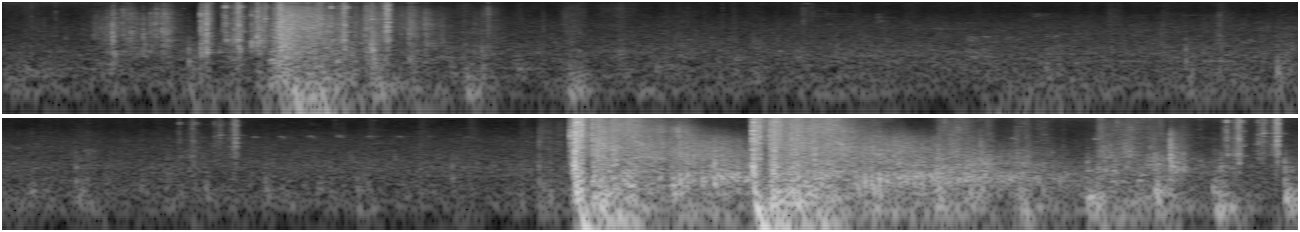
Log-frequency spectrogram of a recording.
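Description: Wooden walls are built with sharp knocking thuds.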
